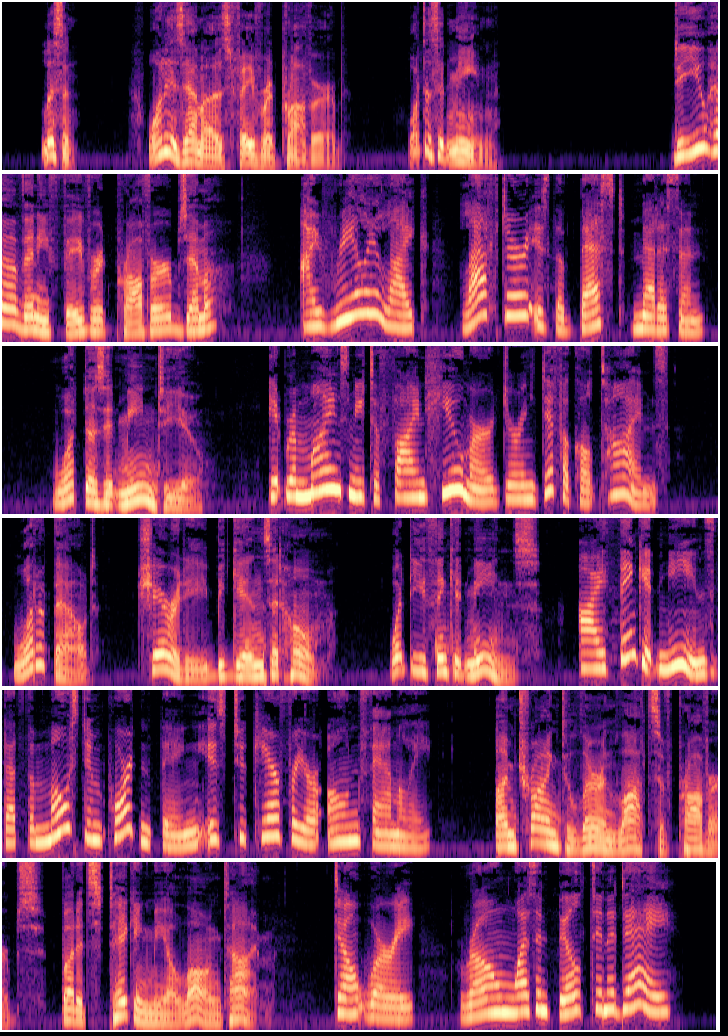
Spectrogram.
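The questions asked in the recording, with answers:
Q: What is Emma's favorite proverb?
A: Laughter is the best medicine.

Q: What does it mean?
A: It reminds her to find humor during difficult times.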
